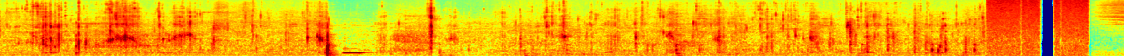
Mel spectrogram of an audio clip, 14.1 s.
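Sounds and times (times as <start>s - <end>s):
biting and chewing food: 0.0s - 12.4s
static hiss: 12.4s - 14.0s.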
